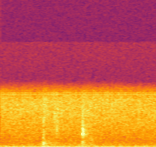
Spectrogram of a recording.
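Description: Steady low room hum with two faint ticks about half a second apart.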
